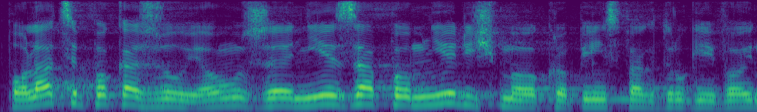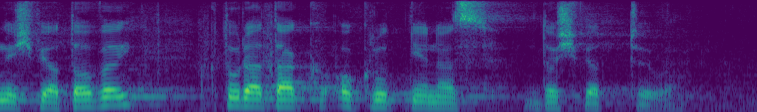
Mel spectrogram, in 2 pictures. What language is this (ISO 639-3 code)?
pol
